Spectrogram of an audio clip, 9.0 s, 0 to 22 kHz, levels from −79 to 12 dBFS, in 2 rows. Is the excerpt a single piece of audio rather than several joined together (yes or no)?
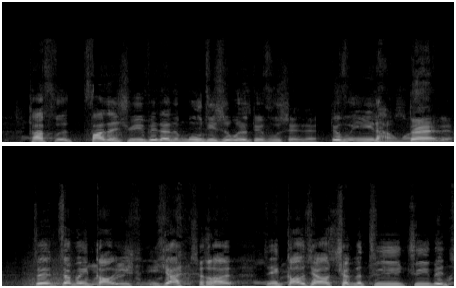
no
